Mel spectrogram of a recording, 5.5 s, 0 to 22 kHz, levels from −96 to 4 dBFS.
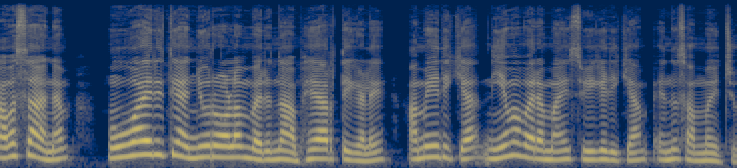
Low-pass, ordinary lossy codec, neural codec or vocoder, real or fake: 19.8 kHz; none; none; real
